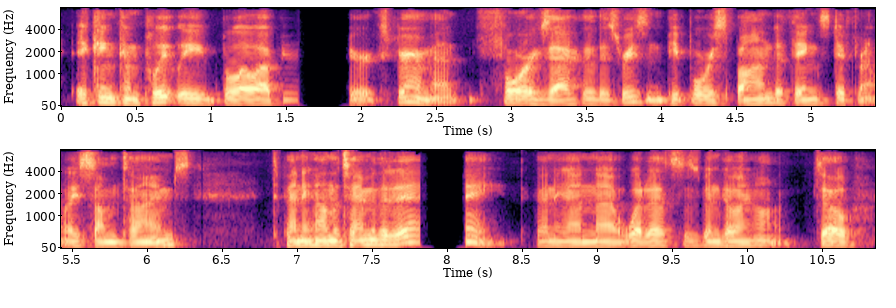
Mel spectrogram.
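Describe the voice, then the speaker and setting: A man, a professor co-hosting a podcast, explaining ideas in a measured way with dry humour. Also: on the low side, steady tone, dull audio. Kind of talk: explanatory chat.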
